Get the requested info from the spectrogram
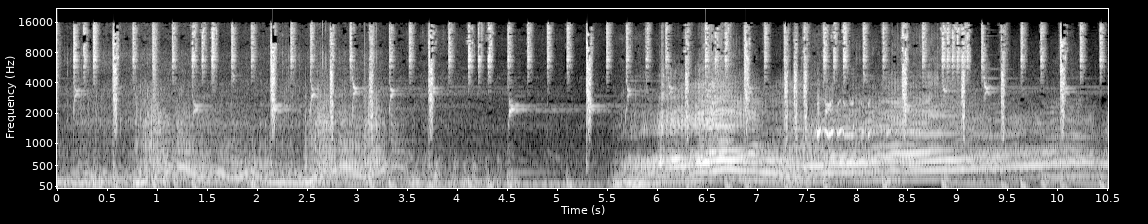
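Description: Music with a steady beat mixed with a car engine accelerating hard. About halfway through, an engine revs up sharply and holds a high, wavering note.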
